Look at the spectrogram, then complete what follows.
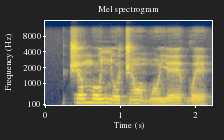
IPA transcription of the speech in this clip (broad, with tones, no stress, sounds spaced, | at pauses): t͡ʃ ə˧ m o˧ ɲ o˦ d͡ʒ ɔ̃˦˨ b ɔ̃˨ j eː˧ ɡʷ e˨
